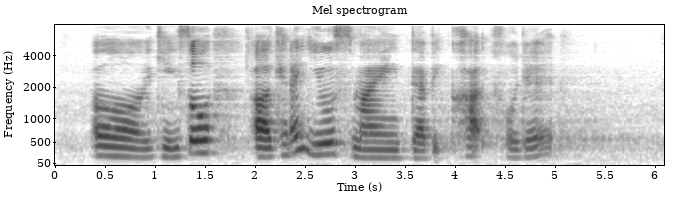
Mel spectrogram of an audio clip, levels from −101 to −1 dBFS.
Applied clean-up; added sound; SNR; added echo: neural mask model Resemble Enhance denoiser.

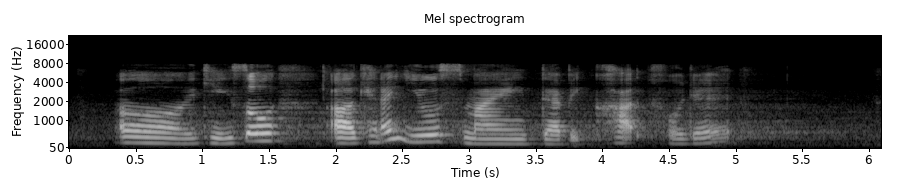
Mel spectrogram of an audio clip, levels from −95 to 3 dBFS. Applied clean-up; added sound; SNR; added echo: none; none; none; none.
